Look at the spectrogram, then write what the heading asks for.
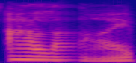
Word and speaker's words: ALLi: independent authors but they're known as ally a-l-i but pronounced ally because they're the self-publishers ally i like it when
